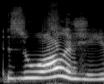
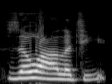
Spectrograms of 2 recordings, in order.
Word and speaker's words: zoology: Well, if you pronounce it as zoology, then to be honest, that is incorrect. That is a very common mispronunciation actually. So this is mainly pronounced as zoology. Zo and ology, so zoology.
